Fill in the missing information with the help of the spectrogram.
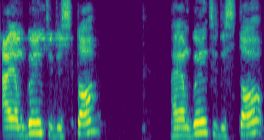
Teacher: With a rising tone, you are indicating uncertainty. You are really not sure.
